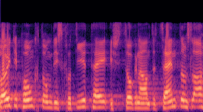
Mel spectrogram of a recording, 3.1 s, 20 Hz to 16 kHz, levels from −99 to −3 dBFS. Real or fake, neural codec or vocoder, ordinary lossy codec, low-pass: real; none; none; 7.2 kHz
